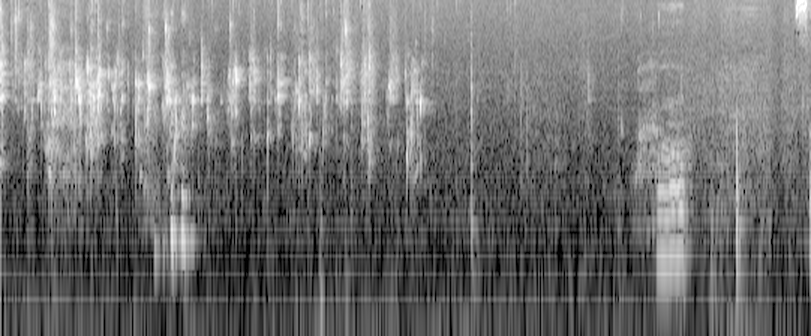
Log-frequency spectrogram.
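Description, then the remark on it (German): Melted wax is poured into water, forming a wax cloud in the water, making crackling drips and small splashes that tick irregularly over several seconds, with brief murmuring voices in the background. “eine Wachswolke im Wasser entstanden.”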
